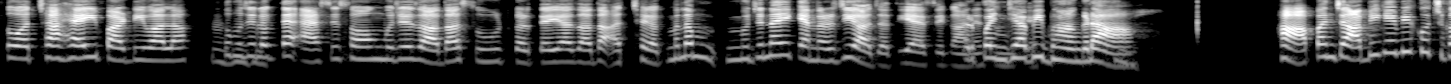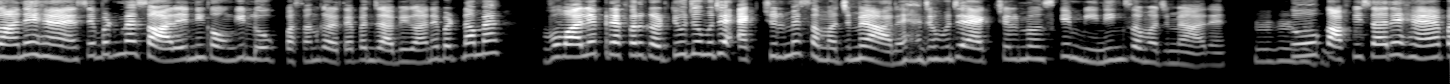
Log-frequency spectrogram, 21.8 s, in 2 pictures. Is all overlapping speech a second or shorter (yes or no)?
yes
